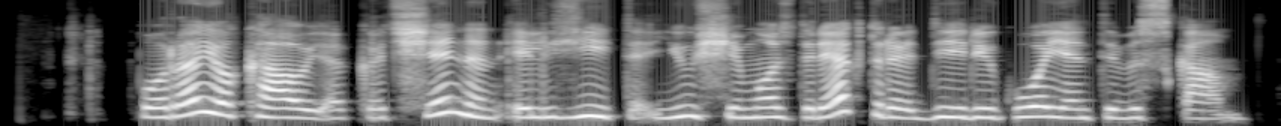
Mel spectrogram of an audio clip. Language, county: Lithuanian, Vilnius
